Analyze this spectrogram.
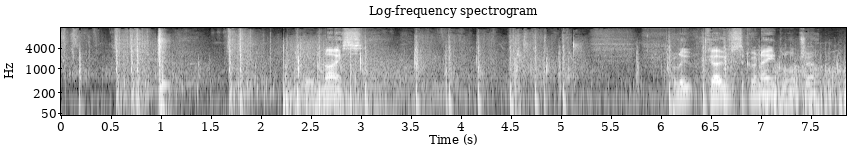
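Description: Gunshots crack repeatedly, some near and some farther off, echoing.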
